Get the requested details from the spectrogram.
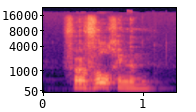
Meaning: plural of vervolging
- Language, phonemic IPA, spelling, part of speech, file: Dutch, /vərˈvɔl.ɣɪ.ŋə(n)/, vervolgingen, noun, Nl-vervolgingen.ogg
